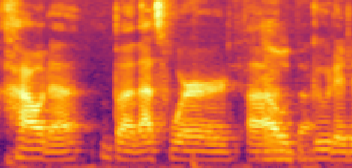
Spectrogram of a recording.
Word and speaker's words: Gouda: for its cheese so like you think of gouda cheese it's pronounced how to but that's where uh gouda cheese comes from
